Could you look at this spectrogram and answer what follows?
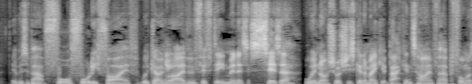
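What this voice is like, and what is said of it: Speaks with a noticeable accent. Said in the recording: “love his accent.”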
